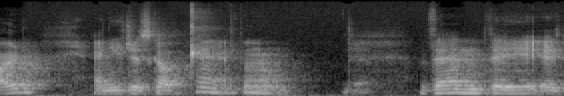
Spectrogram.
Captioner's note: snapping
